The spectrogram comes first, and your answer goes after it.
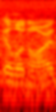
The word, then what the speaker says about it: Illinois: Excuse me, that's Illinois. The S is silent.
